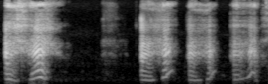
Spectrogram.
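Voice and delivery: knowing aha. Retold or imitated. Vlogger re-enacting a dawning realization to viewers, knowing. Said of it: "I said, "Aha".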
